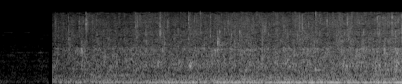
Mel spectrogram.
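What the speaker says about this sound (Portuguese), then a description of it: "Oh, meu Deus, a água levando a caminhonete" Floodwater from intense rain rushing around a pickup truck as it sinks in a flooded street in Luís Eduardo, a loud, steady, churning flow that starts abruptly after a quiet moment and continues without pause.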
